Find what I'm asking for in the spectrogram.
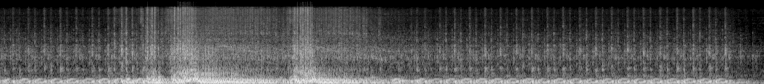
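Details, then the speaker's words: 1999 Kawasaki Vulcan Classic 1500 V-twin with a Kuryakyn Hypercharger intake, which had rattled at certain rpm: it idles, blips twice and settles with no rattle, after a zip-tie piece along the throttle butterfly shaft, about 100 miles later. "it eliminated that rattle so it it was a pretty cheap fix i've got about 100 miles on it now and it stays right there"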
